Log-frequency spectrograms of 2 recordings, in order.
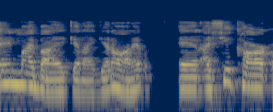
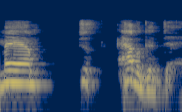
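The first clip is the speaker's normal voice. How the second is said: put-on dismissive tone, higher pitched; 5 semitones higher, 4 dB louder than usual. Retelling being followed home from work by a woman: retelling a dismissive brush-off. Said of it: "very dismissive because I just came from work".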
